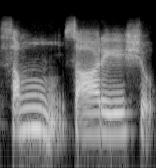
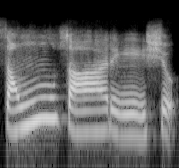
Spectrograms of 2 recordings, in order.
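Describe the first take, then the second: First: The first nasal is a clear m sound. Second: The first nasal is a nasalized v sound. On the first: The speaker calls it wrong. "ತುಂಬಾ ಜನ ಹಂಗೆ ಹೇಳ್ತಾರೆ ಸಂಸಾರೇಶು ಅಲ್ಲ" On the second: The speaker calls it right. "ಏನ್ ಹೇಳ್ಬೇಕು ಸಂಸಾರೇಶು"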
